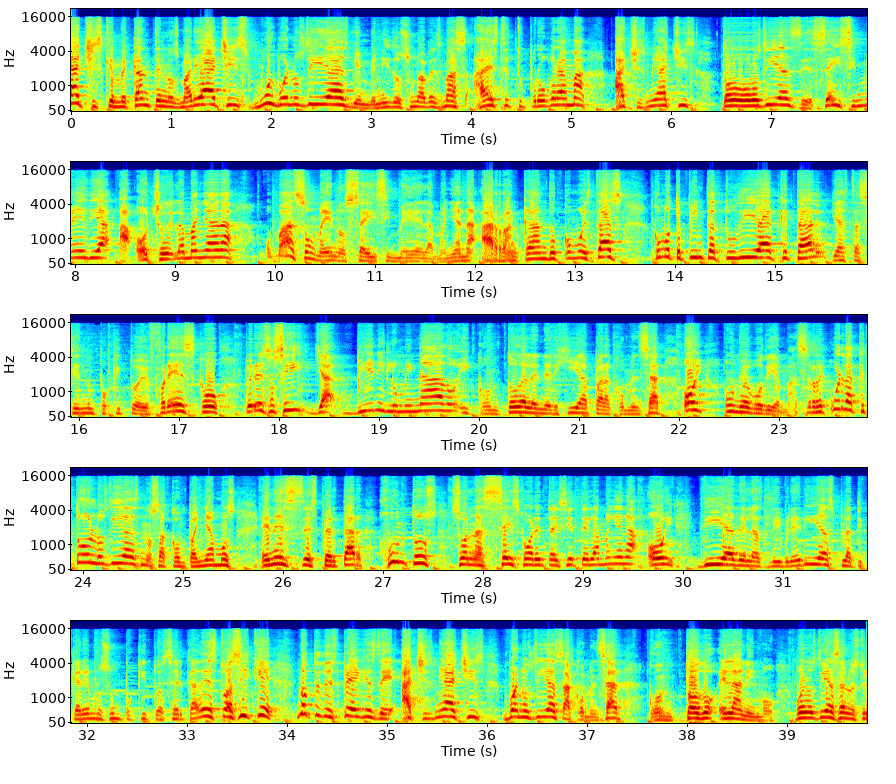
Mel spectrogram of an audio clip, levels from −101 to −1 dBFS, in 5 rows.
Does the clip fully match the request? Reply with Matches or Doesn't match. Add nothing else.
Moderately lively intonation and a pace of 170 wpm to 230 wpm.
Doesn't match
